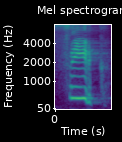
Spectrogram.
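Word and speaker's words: цирк: How will you pronounce this word? Cirque.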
